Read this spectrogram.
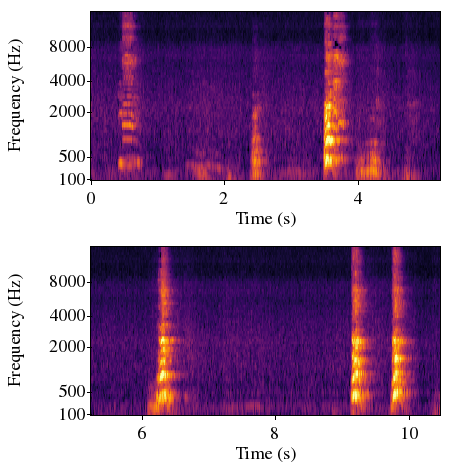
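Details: Angry Labrador Retriever Laiza, annoyed by a small toy, barks in irregular bursts: about six sharp barks, some closely doubled near the end, with softer low grumbling sounds between them.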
